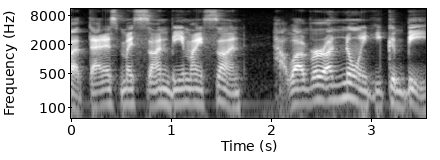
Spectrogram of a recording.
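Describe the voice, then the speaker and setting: A man puts on a character voice at a medium pitch. He keeps a moderate pace with ordinary pitch variation. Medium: read story. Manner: stiff, dry.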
